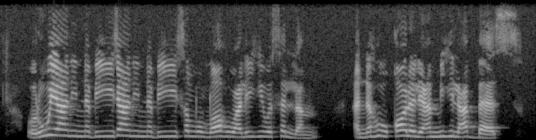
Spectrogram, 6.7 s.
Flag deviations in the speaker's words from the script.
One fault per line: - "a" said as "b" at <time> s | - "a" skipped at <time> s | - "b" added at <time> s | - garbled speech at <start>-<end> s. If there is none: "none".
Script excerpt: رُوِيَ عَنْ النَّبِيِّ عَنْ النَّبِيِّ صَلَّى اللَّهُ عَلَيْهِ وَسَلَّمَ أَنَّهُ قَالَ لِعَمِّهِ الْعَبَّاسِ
none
